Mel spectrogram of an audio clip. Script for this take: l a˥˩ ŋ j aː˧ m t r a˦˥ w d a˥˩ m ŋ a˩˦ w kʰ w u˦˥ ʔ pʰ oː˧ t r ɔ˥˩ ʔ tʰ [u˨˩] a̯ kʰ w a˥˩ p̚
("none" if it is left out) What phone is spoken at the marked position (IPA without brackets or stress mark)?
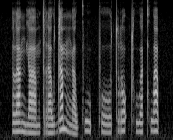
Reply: u˦˥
